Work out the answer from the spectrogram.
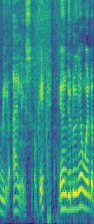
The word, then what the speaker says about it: Billie Eilish: Juara Indonesian Idol tahun lalu berduet dengan Rimar menyanyikan lagu Billie Eilish, bacanya Billie Eilish, oke, yang judulnya When the Party's Over.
